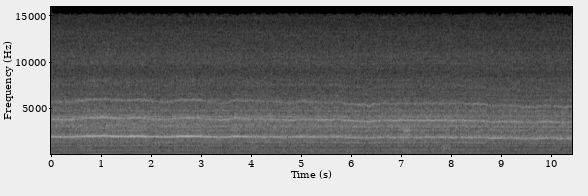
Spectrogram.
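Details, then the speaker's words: Honda ST1300 on stock exhaust, still cold, idling at about 2000 RPM: smooth, even idle with a steady high note, revs easing down gradually as it warms, no knocks or misses; normal. "As you can probably hear, it's still a bit cold, so it's revving a bit high. So this is running at about 2000 RPM."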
